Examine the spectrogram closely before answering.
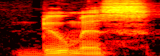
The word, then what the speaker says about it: Dumas: And Tony Dumas is how you pronounce that.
